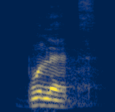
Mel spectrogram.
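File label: "bullet", Nigerian Pidgin, male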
